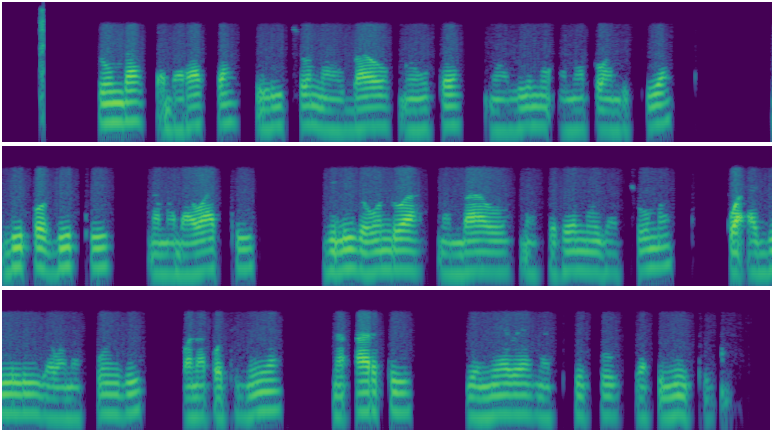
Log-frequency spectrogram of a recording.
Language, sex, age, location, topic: Swahili, male, 18-24, Kisii, education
